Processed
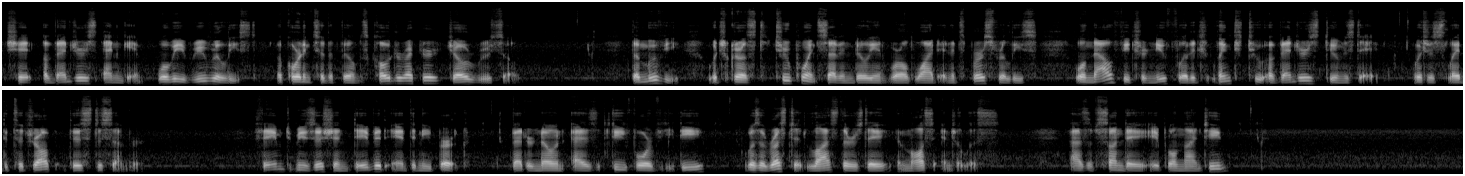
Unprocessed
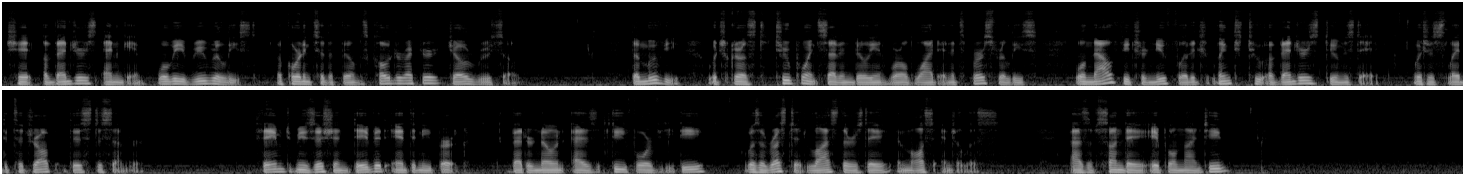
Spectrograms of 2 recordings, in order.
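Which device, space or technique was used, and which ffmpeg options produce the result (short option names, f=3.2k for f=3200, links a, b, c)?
laptop speaker: -af "highpass=f=390:w=0.5412,highpass=f=390:w=1.3066,equalizer=f=780:t=o:w=0.6:g=9,equalizer=f=2.6k:t=o:w=0.56:g=10,alimiter=limit=-16.5dB:level=0:latency=1:release=207,volume=7dB"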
